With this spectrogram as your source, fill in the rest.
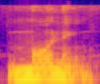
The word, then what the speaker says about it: morning: the first word morning now while pronouncing the word the r in the word remains silent we don't pronounce the letter R so we'll say it as morning as we can see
